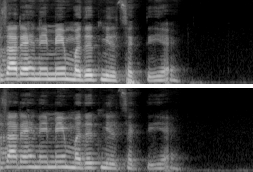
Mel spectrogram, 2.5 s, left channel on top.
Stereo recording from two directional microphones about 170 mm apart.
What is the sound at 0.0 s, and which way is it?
A woman's voice, 40° left (ahead or behind).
